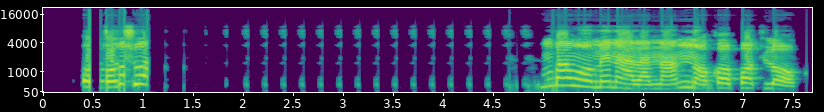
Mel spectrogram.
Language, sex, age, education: Igbo, female, 15-29, tertiary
